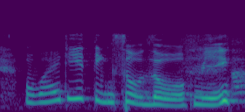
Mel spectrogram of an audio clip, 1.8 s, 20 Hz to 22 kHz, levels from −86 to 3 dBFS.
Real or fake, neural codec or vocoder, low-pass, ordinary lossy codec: real; none; 7.2 kHz; none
